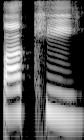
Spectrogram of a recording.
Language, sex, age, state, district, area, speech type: Bengali, female, 30-45, West Bengal, South 24 Parganas, rural, read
